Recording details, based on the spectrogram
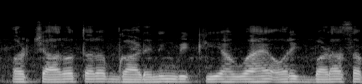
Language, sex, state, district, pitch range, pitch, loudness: Hindi, male, Uttar Pradesh, Ghazipur, 120-125 Hz, 125 Hz, -19 LUFS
